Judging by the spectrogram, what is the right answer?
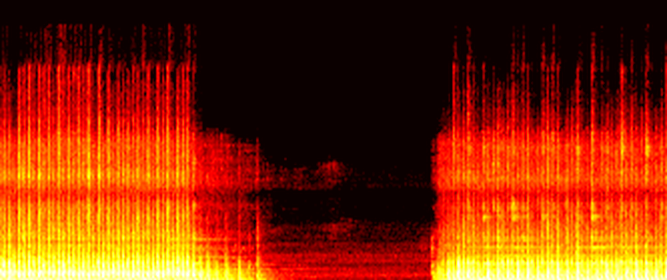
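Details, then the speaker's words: Washing machine running, drum turning: fast clattering 'khad-khad' rattle about three knocks a second, stopping and resuming; worn, loose gearbox pulley knocking as motor belt turns it, reducing belt grip; fixed with a rubber washer. "आप देख सकते हैं जो gear box की पुली है वह loose हो चुकी है। जब मोटर बेल्ट इसे घुमाती है तो ढीली होने के कारण वह आवाज करती है और मोटर बेल्ट की पकड़ भी कम हो जाती है।"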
